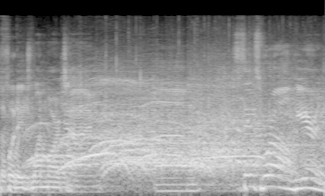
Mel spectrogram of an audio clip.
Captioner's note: audience cheers and applauds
